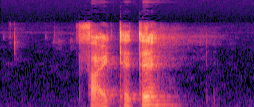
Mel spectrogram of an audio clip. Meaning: inflection of falten: 1. first/third-person singular preterite 2. first/third-person singular subjunctive II
- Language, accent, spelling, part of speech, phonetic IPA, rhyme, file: German, Austria, faltete, verb, [ˈfaltətə], -altətə, De-at-faltete.ogg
